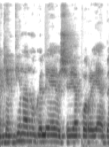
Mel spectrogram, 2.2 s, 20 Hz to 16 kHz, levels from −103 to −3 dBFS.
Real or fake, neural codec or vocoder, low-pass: real; none; 14.4 kHz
